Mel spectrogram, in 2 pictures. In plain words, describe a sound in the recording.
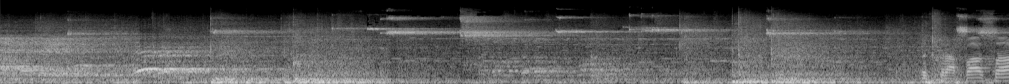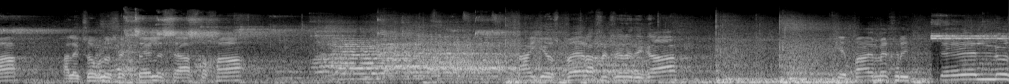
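A basketball bounces with dull thumps on the floor.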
